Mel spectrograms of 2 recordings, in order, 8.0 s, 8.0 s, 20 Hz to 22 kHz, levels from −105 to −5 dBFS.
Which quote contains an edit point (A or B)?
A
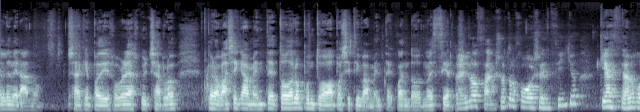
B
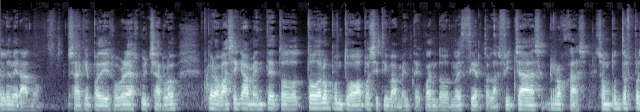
A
